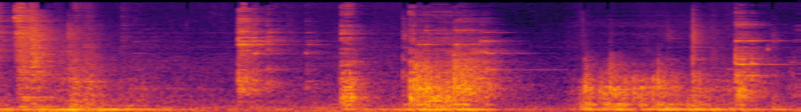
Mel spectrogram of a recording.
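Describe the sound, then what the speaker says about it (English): A metal spoon scrapes and knocks against a bowl while mashing lumps out of chocolate cupcake batter, giving several close, clattering bursts over a steady low hum, with no talk. "I'll just take a spoon and mash them down through there, just like that."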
